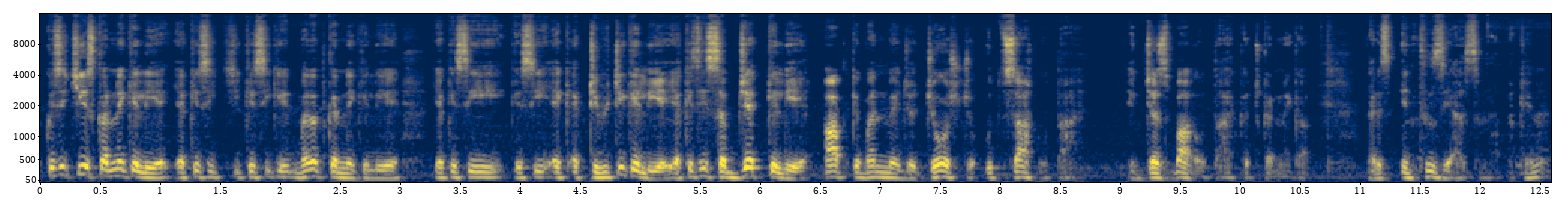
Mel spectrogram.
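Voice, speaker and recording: A man with an Indian accent teaching a spoken-English lesson, repeating words slowly for drilling and chuckling often. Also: medium pitch, animated, a little mellow, breathy edge.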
